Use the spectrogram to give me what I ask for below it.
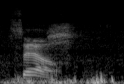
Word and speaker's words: sau: me talking and emphasizing the idea of sow SAU we spell it in English the Chinese word meaning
